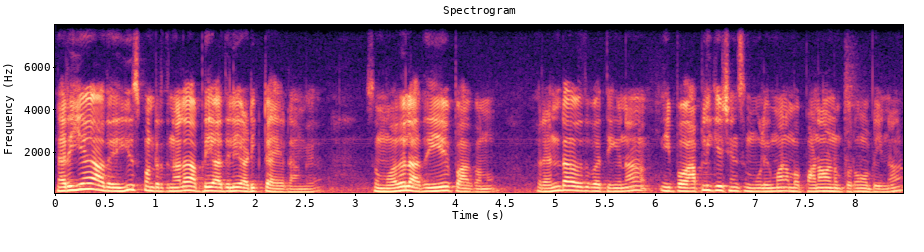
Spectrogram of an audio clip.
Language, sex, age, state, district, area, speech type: Tamil, male, 30-45, Tamil Nadu, Viluppuram, rural, spontaneous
